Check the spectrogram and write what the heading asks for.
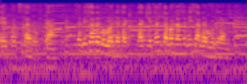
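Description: A person's voice babbling in quick bursts with no clear words, over background music with a steady held note.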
